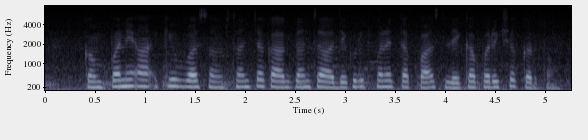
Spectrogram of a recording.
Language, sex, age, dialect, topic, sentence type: Marathi, female, 18-24, Northern Konkan, banking, statement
